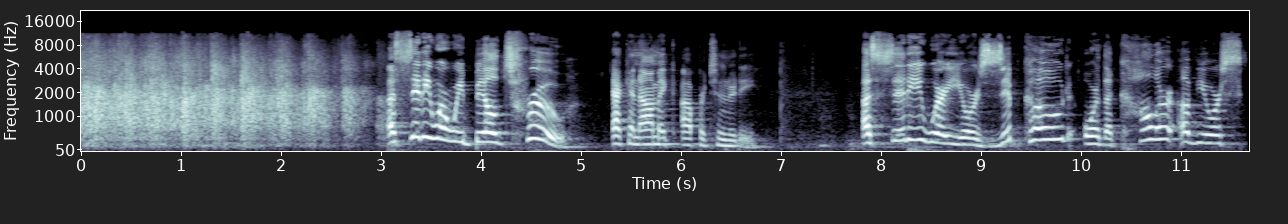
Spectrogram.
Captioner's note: applause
